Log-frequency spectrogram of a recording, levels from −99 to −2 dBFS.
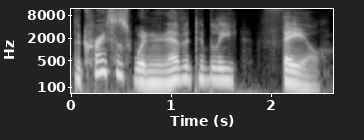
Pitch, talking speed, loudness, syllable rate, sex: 155 Hz, 115 wpm, -17 LUFS, 4.2 syllables/s, male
